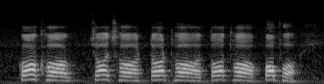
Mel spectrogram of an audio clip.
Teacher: सारे वर्गों के पहला दूसरा, इसे पढ़ के देखिए, कंपन कोई नहीं होगा। क ख च छ ट ठ त थ प फ, ये थोड़ा सा कंपन नहीं होगा। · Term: अघोष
